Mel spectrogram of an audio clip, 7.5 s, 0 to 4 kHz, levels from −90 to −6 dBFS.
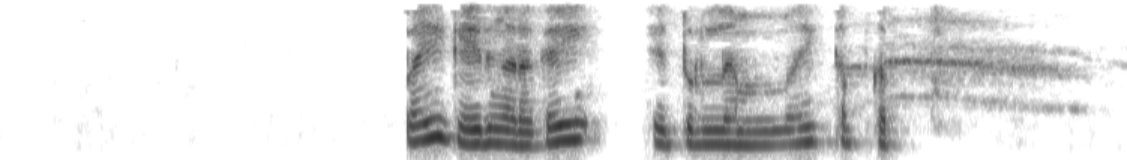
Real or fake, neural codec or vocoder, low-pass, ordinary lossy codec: real; none; 3.6 kHz; MP3, 24 kbps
